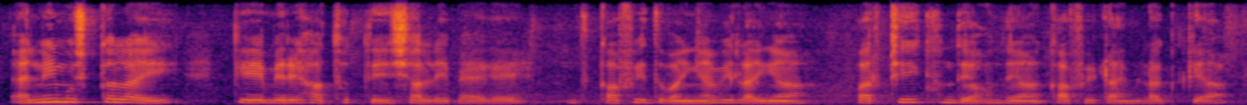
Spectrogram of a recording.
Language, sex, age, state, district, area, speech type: Punjabi, female, 60+, Punjab, Amritsar, urban, spontaneous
